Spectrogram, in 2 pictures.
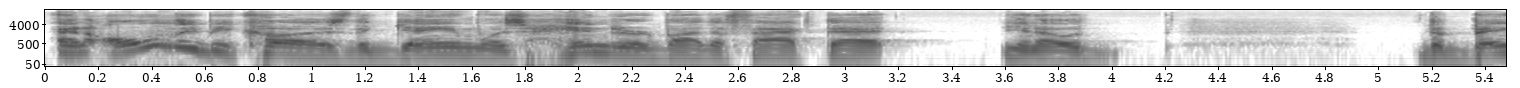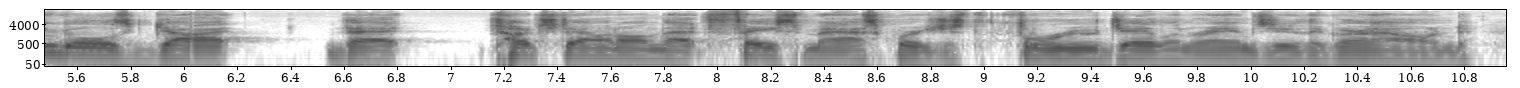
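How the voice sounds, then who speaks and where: A man giving his opinions in a casual podcast chat, animated, laughing often and saying "dude" a lot. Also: mid-range voice, unhurried, dry recording, studio quality. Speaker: podcast guest.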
